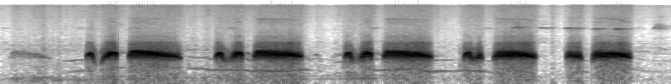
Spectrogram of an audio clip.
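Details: Spotted dove lure call used by bird trappers, clear and loud: four phrases, each two quick clipped notes then one long, slightly falling coo. The phrases repeat about every one and a half seconds against a quiet background.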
